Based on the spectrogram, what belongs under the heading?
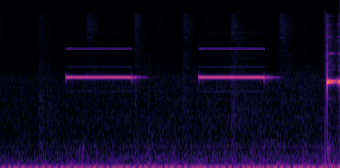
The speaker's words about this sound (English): Warning. Carbon monoxide detected. You got carbon monoxide.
